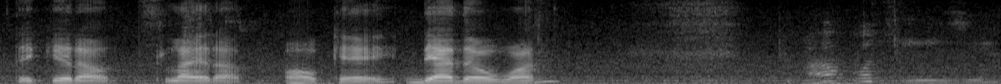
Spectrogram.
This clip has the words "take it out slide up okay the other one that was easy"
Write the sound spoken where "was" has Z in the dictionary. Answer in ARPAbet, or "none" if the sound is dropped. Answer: S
